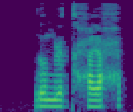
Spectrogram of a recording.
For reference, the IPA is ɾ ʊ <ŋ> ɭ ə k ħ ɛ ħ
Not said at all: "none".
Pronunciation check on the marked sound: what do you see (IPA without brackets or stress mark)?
ŋ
